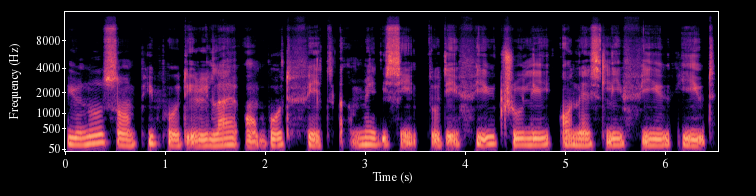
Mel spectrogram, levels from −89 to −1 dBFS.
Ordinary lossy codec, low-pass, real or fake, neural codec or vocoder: none; 14.4 kHz; real; none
